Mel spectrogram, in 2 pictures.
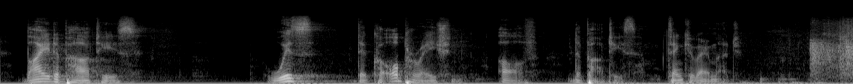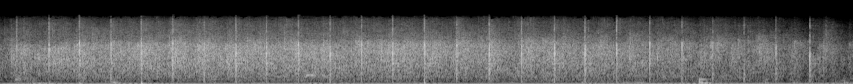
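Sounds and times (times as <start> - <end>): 
speech: 0.3 - 1.4, 2.7 - 7.5
spontaneous audience applause after a lecture on humanitarian law: 8.1 - 17.0.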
